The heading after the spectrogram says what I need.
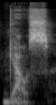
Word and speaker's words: Gauss: way that last name is gauss when you pronounce that last name it's gauss all right julia you should oh if you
